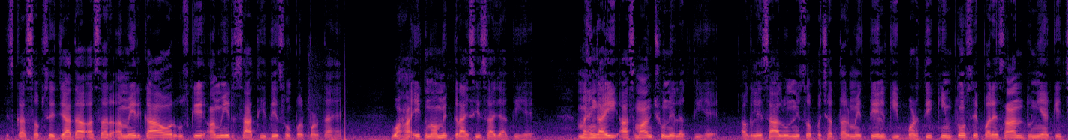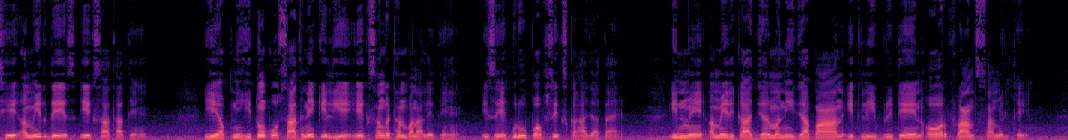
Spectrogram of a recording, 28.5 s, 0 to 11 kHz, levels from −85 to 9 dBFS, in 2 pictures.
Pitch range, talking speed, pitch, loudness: 105-120 Hz, 150 wpm, 115 Hz, -23 LUFS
